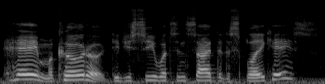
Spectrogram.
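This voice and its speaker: A man's voice: sits high, animated, normal speed, a little hiss or hum. A man voicing a panicky, superstitious young fortune-teller in a video game, dramatic and alarmist. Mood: ominous worry. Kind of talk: amateur visual novel voice acting.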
